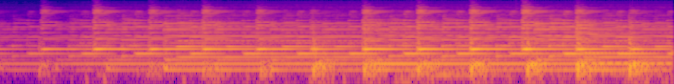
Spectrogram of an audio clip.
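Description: Electronic keyboard playing the opening of a song: a held low chord under a repeating pattern of notes, with a steady accent a little more than once a second that grows louder about a second in.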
